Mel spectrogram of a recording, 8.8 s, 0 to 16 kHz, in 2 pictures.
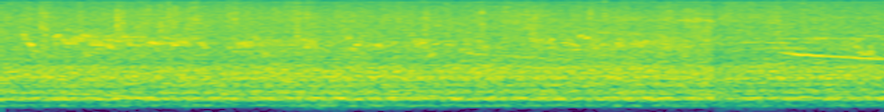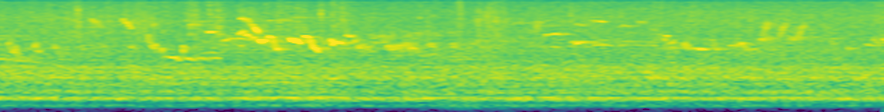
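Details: Honey bee buzz recorded in the Morbihan countryside of Brittany, France, on New Year's Day 2022, midwinter: an unbroken, many-insect droning hum, even in loudness, with a few faint high sliding whistles over the top.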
